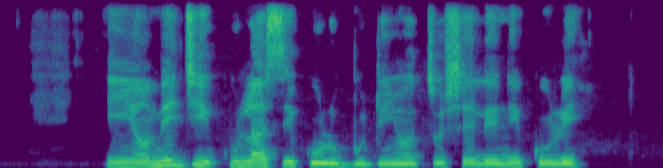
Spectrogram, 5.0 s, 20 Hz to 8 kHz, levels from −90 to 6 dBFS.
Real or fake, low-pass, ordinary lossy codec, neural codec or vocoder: real; none; none; none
